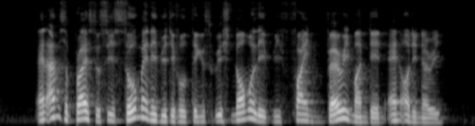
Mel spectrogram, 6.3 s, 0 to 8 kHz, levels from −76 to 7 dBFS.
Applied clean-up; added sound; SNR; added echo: none; none; none; none.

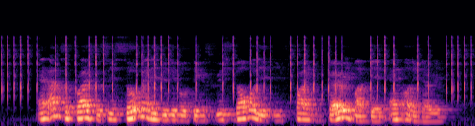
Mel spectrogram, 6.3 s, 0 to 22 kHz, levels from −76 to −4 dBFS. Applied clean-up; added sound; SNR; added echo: none; Typing; 15 dB; reverberation time 0.6 s.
